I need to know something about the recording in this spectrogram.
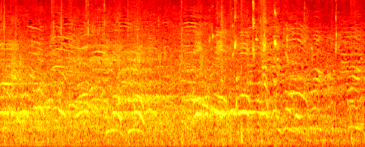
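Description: Sneakers squeaking on a hardwood basketball court and a basketball being dribbled, over the steady murmur of an arena crowd.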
